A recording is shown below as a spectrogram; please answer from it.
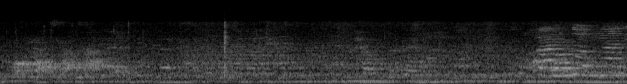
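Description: A metal skimmer spooning cooked rice into a pan of chicken gravy: faint soft scraping and one light click about two seconds in, over a steady low hum. Near the end a brief high-pitched voice sounds in the background.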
